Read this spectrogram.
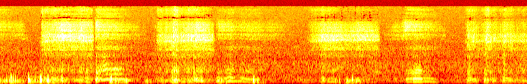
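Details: Beagle snoring: snuffling, snorting breaths with hissy airflow and short nasal grunts, about four breath cycles.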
